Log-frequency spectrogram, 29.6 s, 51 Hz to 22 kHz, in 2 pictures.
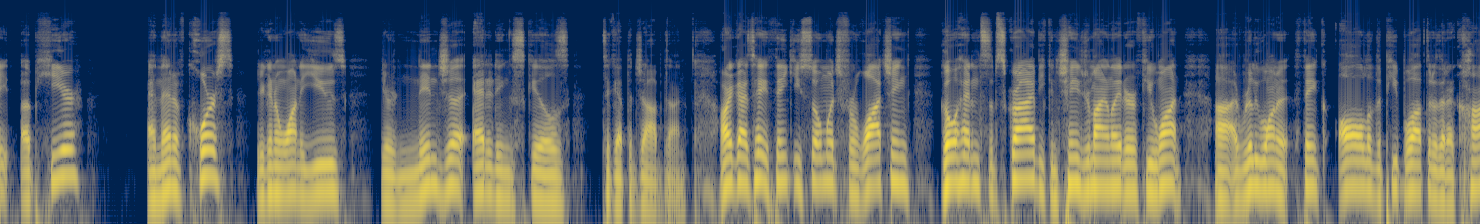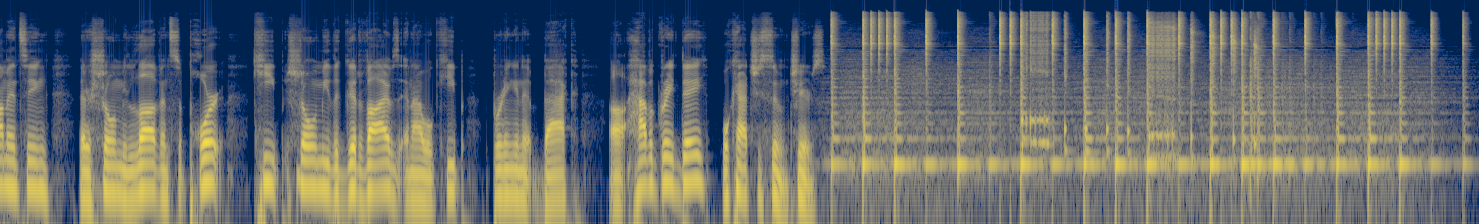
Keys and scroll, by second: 0.6 ctrl+alt+super+m, 4.7 ctrl+alt+super+m, 25.7 c.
